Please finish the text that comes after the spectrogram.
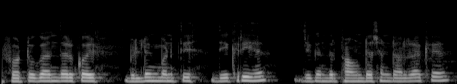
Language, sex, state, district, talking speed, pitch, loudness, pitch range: Marwari, male, Rajasthan, Nagaur, 195 wpm, 155 Hz, -28 LUFS, 150-165 Hz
